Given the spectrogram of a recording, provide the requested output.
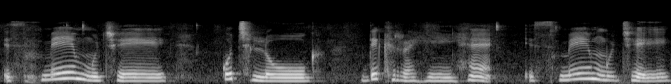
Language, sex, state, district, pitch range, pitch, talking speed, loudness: Hindi, female, Madhya Pradesh, Katni, 165-215 Hz, 180 Hz, 80 wpm, -15 LUFS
